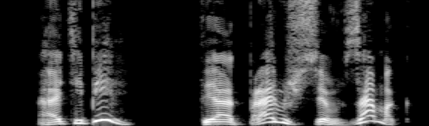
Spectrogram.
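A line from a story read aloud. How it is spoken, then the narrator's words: Barked. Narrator (Russian): рявкнул нянюшка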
